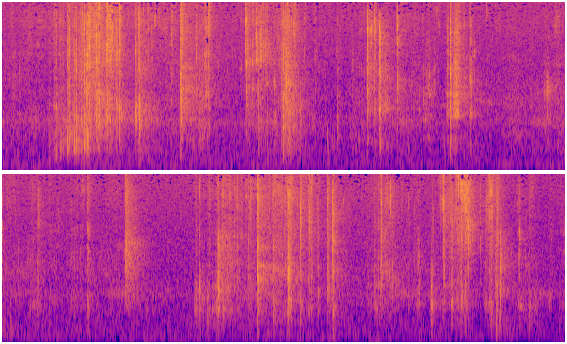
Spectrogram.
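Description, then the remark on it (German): Sharp, irregular cracking and crunching as two large animals with broad heads and strong jaw muscles gnaw and break beef rib bones, in repeated loud bursts with short pauses between, and no voices. “Die sind zum Aufbrechen von massiven Knochen gemacht.”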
